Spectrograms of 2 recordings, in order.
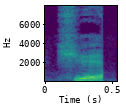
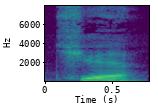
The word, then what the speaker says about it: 雪: Xue means snow. The third tone, Xue, snow.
